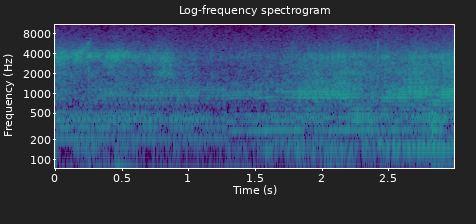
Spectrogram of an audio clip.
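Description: A propeller airplane drones overhead in a steady, distant hum that swells slightly toward the end, with no voices.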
